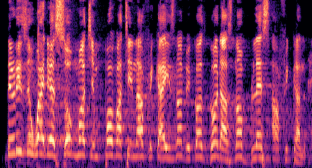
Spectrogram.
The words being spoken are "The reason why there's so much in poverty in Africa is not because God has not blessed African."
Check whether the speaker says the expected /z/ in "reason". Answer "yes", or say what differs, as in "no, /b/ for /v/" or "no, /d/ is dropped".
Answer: yes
